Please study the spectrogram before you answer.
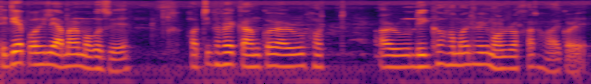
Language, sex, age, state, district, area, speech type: Assamese, male, 30-45, Assam, Majuli, urban, spontaneous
